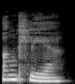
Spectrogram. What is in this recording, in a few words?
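"unclear", British English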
